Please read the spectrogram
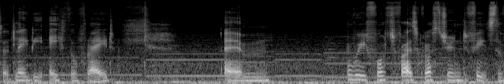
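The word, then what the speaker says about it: Æthelflæd: So this is what I said, Lady Aethelflaed. I think that's how you pronounce it, Lady Aethelflaed.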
